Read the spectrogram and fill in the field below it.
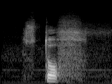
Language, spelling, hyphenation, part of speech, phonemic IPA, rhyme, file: Dutch, stof, stof, noun, /stɔf/, -ɔf, Nl-stof.ogg
- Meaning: 1. dust 2. substance in general, matter, material 3. a specific substance or material 4. a textile fabric 5. a subject, topic(s), something to think about or discuss 6. a curriculum or syllabus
